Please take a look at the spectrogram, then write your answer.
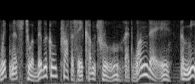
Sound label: desert voice; Amiga Soundtracker Sample Packs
